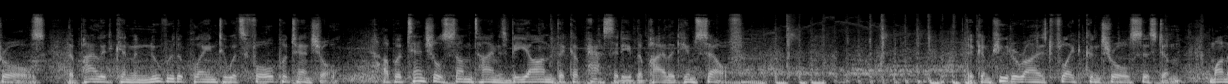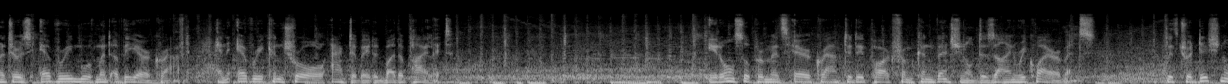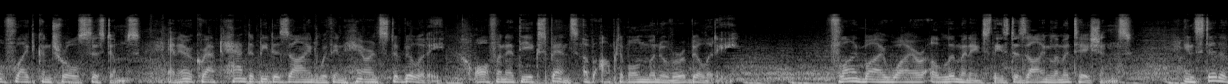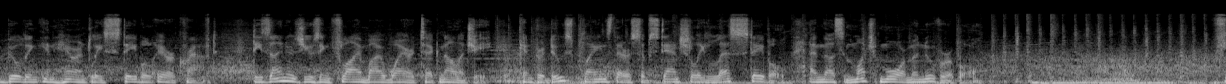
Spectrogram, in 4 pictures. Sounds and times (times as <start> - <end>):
Speech: 0.0 - 7.5, 9.7 - 16.8, 19.4 - 23.3, 23.9 - 32.0, 32.8 - 46.7
Fixed-wing aircraft, airplane: 0.0 - 12.1, 13.4 - 19.4, 20.0 - 24.3, 24.9 - 29.3, 35.0 - 36.4, 37.2 - 39.4, 40.1 - 43.7, 46.3 - 49.1
Music: 0.0 - 49.1.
